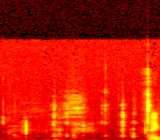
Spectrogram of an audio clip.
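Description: Computer keyboard keys being typed: a few short, scattered clicks.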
